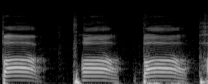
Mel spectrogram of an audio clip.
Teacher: दोनों होठ आपस में मिलते हैं। दोनों होठों की सहायता से आप बोल सकते हो। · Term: ओष्ठ वर्ण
